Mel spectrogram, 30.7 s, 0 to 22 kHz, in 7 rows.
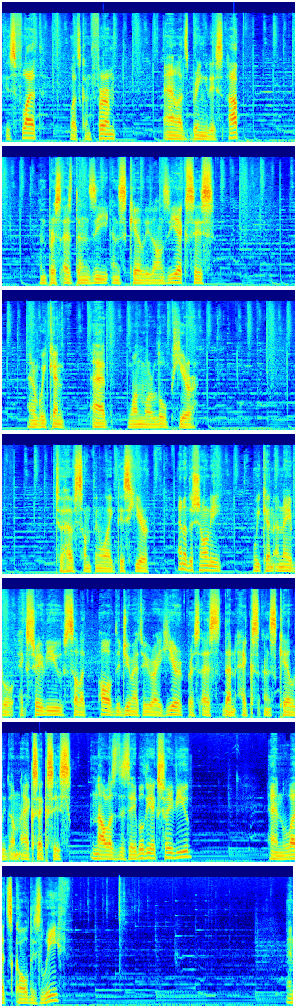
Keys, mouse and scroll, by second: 0.7 KP_Enter, 2.2 g, 4.1 click, 5.1 s, 5.3 z, 7.0 click, 7.4-8.6 middle drag, 9.6 ctrl+r, 11.8 click, 12.1-15.3 middle drag, 18.0 click, 18.6 click, 20.2 s, 20.5 x, 22.5 click, 22.8 middle click, 24.0 click, 26.4 click, 26.6-28.0 drag, 29.3-30.2 scroll down 4, 30.2-30.7 scroll down 1.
